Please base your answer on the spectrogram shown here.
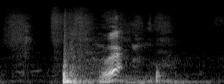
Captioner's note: truck thuds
